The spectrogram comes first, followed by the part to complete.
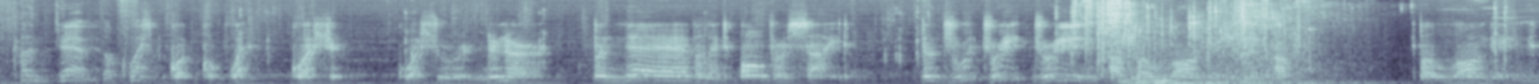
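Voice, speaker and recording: A man voicing a scheming corporate AI machine that glitches, stuttering and repeating broken syllables. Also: on the high side. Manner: stammering broken-up words in bursts. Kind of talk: video game character dialogue. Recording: roomy game audio over loud music.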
